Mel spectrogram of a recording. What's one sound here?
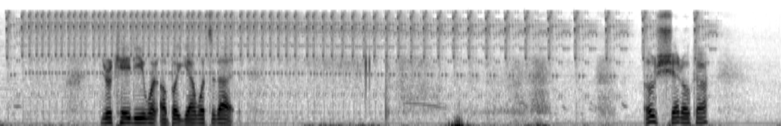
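A game's spinning item reel ticks rapidly, gradually slowing down.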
